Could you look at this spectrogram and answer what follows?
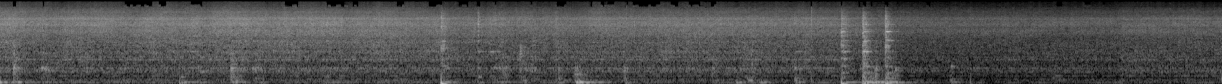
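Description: Chopped tomatoes sautéing in a pan, a steady close sizzle and frying hiss running throughout, with a few brief stirring clinks and scrapes near the end.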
